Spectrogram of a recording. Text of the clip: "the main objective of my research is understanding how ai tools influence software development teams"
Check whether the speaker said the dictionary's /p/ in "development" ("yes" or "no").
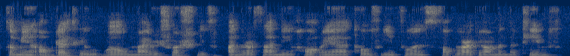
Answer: no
